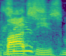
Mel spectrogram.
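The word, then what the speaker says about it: Mozzi's: Motsy's.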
